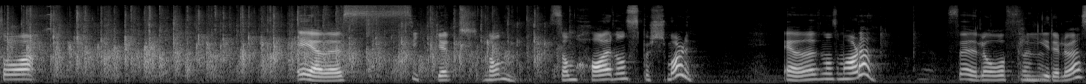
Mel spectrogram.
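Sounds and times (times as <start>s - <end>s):
speech: 0.0s - 0.5s, 3.0s - 7.0s, 7.8s - 8.9s, 9.6s - 10.8s
audience applause: 0.0s - 5.8s.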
